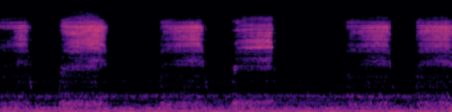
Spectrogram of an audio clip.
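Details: Wild barn owl nestling playing with food in its nest box; rough, noisy hissing calls of varied length follow one another rapidly, about every second, against a steady humming background.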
